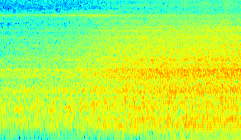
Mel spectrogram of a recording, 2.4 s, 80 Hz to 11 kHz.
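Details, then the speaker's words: Bridgeport mill's replacement 1HP three-phase motor after clean-up and bearing replacement, run from VFD panel: smooth even hum with faint low tone rising as it spins up, no knocks or grinding; motor quiet, running normally. "Yeah, the motor's quiet."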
